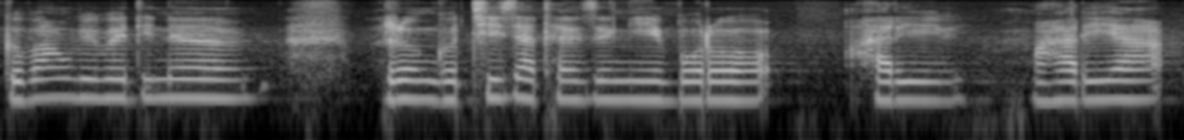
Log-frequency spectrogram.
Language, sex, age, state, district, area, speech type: Bodo, female, 30-45, Assam, Chirang, urban, spontaneous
